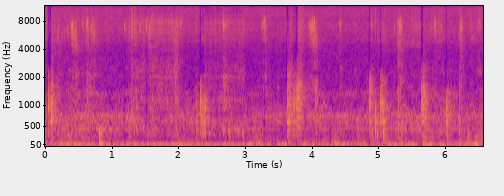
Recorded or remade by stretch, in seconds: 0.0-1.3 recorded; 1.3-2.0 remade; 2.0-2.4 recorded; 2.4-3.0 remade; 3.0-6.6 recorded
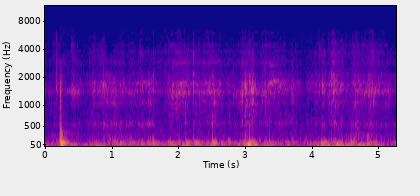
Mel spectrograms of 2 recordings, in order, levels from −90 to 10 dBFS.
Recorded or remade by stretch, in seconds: 0.0-1.3 remade; 1.3-4.5 recorded; 4.5-5.3 remade

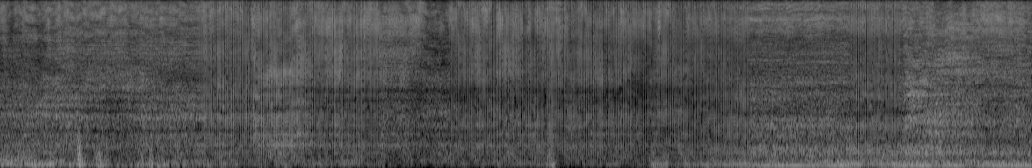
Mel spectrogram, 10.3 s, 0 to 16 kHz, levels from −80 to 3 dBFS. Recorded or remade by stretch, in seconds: 0.0-2.0 recorded; 2.0-3.8 remade; 3.8-4.5 recorded; 4.5-7.5 remade; 7.5-8.5 recorded; 8.5-9.0 remade; 9.0-10.3 recorded

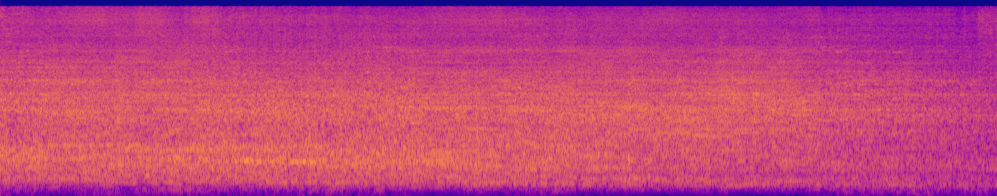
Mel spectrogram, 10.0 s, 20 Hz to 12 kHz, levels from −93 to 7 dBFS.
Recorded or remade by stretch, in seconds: 0.0-0.5 recorded; 0.5-2.1 remade; 2.1-4.1 recorded; 4.1-5.1 remade; 5.1-5.5 recorded; 5.5-8.2 remade; 8.2-10.0 recorded

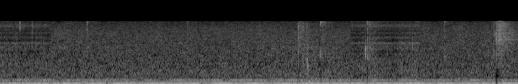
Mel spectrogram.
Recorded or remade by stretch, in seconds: 0.0-0.5 remade; 0.5-3.5 recorded; 3.5-4.2 remade; 4.2-5.2 recorded

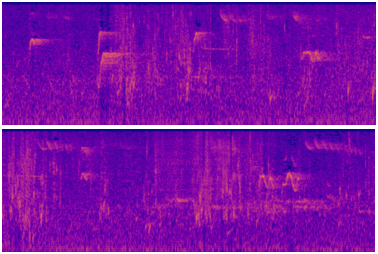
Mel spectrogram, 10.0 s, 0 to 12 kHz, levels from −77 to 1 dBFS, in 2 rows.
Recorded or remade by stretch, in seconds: 0.0-7.0 recorded; 7.0-8.1 remade; 8.1-10.0 recorded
